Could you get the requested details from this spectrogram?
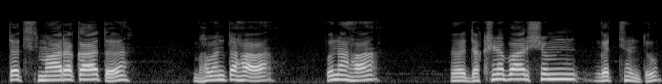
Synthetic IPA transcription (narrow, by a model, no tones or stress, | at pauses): t̪ɐt̪smaːɾɐkaːt̪ | bʱɐʋɐnt̪ɐɦɐ | punɐɦɐ | d̪ɐkʂiɳɐpaːɾʂɐmɡɐt̪ːt͡ʃʰɐnt̪u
